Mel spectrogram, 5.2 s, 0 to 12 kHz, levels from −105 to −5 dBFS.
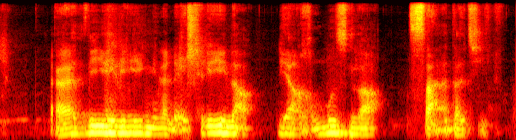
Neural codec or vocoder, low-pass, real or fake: codec, 24 kHz, 1.5 kbps, HILCodec; 10.8 kHz; fake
